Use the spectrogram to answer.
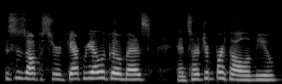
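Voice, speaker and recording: A young woman acting in a comic radio play as an earnest, headstrong police officer, brisk and argumentative. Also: fairly high pitch, a little mellow, no room sound, clean studio sound, lightly acted. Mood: brisk, official. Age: young adult.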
